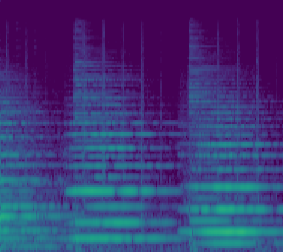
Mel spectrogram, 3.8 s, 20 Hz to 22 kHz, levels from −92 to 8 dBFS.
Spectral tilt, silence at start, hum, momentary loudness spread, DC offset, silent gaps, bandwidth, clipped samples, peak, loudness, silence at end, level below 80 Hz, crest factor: -5.5 dB/octave; 0 s; none; 15 LU; under 0.1%; none; 15.5 kHz; under 0.1%; -20 dBFS; -35 LUFS; 0 s; -68 dBFS; 14 dB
